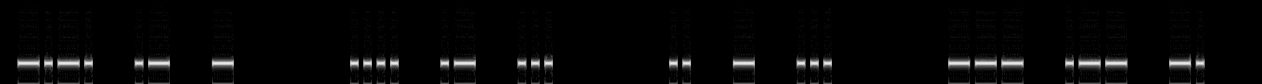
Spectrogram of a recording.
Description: Morse code, heard as a keyed tone, about 18 wpm, spaced as for 12 wpm, 1000 Hz. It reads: CAT HAS ITS OWN
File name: qotdfiles / 12wpm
